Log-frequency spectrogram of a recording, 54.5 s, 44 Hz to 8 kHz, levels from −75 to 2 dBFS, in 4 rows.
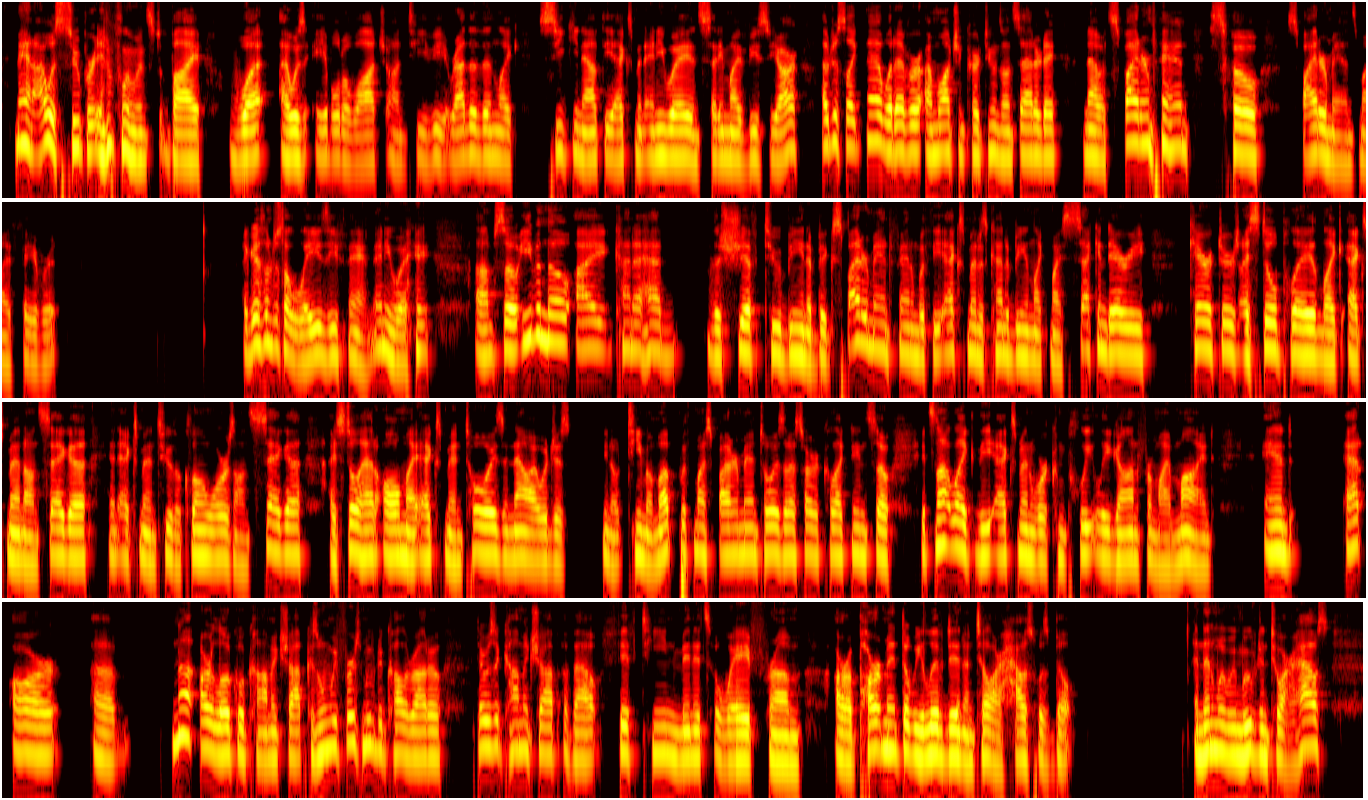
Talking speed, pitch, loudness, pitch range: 205 wpm, 140 Hz, -23 LUFS, 130-155 Hz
